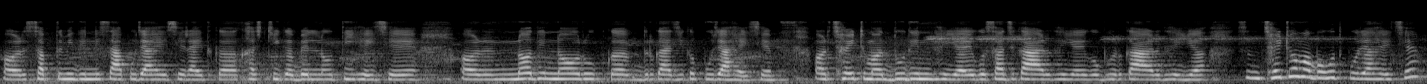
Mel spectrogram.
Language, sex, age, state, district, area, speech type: Maithili, female, 18-30, Bihar, Madhubani, rural, spontaneous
